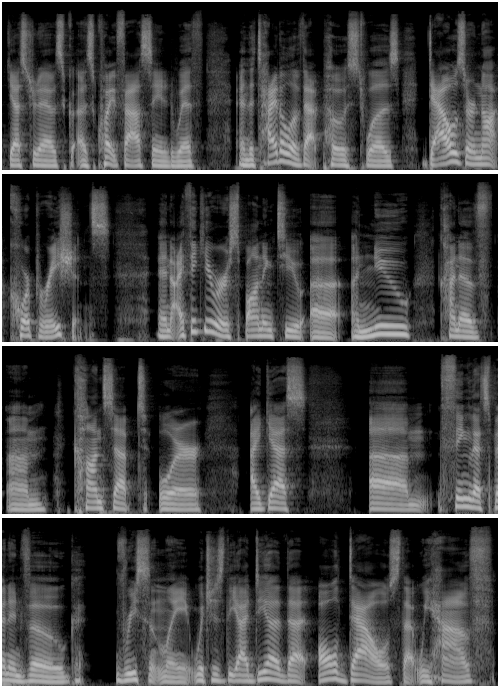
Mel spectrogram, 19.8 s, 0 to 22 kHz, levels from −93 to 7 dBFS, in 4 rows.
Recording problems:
none

